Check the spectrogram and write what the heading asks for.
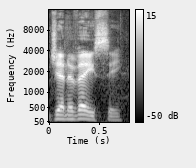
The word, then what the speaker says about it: Genovese: would pronounce it but in italian you would call them genovese and i just prefer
